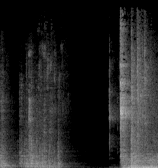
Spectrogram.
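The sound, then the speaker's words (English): A manual garage door is rolled up by hand with a rattling, scraping rush that fades out. After a short silence, a sharp clack is followed by another loud rolling burst. “Oh, let mom in. Gotta open it. I gotta roll up the manual garage.”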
